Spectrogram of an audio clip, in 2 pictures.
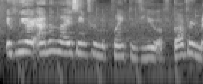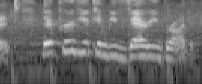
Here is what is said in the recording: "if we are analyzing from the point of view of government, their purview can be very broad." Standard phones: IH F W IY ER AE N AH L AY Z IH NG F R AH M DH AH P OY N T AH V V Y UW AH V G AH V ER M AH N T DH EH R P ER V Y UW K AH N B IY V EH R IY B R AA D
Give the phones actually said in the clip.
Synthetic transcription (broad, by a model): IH F W IY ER AE N AH L AY Z IH NG F R AH M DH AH P OY N T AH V V Y UW AH V G AH V ER M AH N T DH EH R P ER V Y UW K AH N B IY V EH R IY B R AA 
